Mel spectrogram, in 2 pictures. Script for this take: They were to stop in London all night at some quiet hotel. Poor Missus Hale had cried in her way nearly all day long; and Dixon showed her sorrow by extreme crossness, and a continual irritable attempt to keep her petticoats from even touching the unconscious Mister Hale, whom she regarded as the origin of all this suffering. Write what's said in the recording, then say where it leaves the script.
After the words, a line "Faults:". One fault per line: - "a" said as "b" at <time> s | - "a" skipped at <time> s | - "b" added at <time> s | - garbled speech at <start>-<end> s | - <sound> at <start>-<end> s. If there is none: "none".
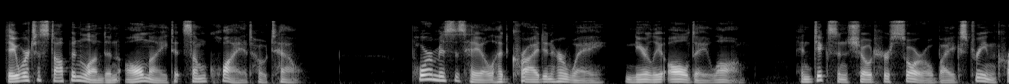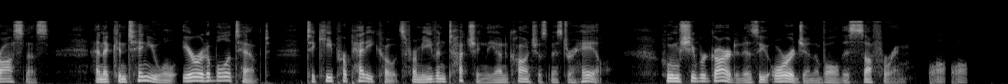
They were to stop in London all night at some quiet hotel. Poor Missus Hale had cried in her way nearly all day long; and Dixon showed her sorrow by extreme crossness, and a continual irritable attempt to keep her petticoats from even touching the unconscious Mister Hale, whom she regarded as the origin of all this suffering.
Faults:
- laugh at 19.4-19.8 s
